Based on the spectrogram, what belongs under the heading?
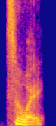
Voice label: "soy", Indian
